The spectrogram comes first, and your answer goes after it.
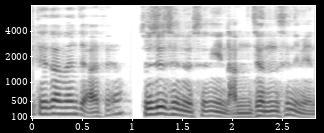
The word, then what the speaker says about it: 남전: 조주 스님이 남전 스님이에요. 남천자인데 남전이라고 읽어요.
